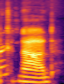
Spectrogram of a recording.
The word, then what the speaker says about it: canard: Confit de canard. Canard. See, that to me sounds like canard. Canard. The R almost is silent.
